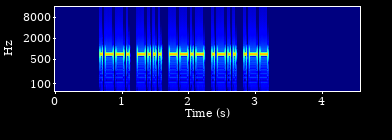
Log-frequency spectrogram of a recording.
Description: Morse code, heard as a keyed tone, about 28 wpm, 700 Hz. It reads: PBQLW
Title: Code Groups - 5 Letters - 30wpm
